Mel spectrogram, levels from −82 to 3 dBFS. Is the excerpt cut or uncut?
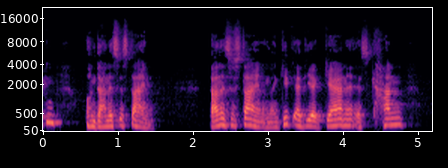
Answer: uncut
